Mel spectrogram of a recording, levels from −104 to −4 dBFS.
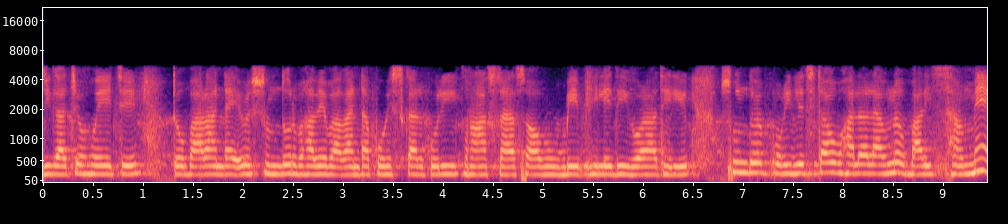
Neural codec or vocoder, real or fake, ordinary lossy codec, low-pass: codec, 24 kHz, 0.9 kbps, WavTokenizer, medium speech release version 2; fake; none; 5.4 kHz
